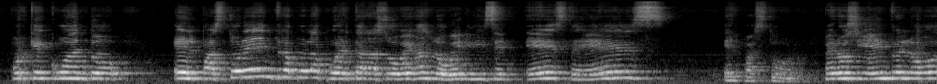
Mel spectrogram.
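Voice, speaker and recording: A woman preacher delivers a slow, deliberate sermon, turning to the congregation with frequent questions. Her voice sits high but has a mellow, dark tone. The recording comes from a strongly echoing church hall. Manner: addresses congregation directly with questions. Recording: very echoey church hall with faint noise.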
